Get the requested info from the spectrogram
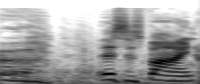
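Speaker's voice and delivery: normal talking voice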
